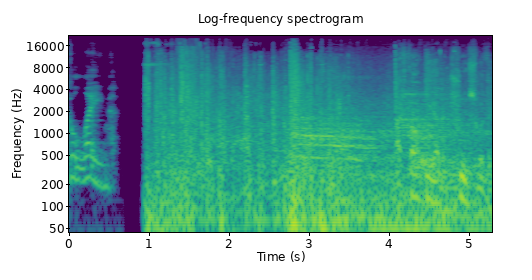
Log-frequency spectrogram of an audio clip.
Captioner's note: alien screams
